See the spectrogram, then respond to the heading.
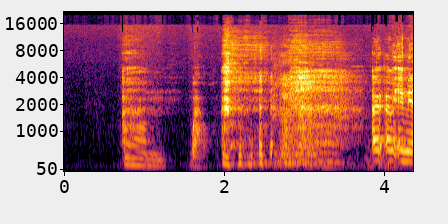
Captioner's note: audience laughing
